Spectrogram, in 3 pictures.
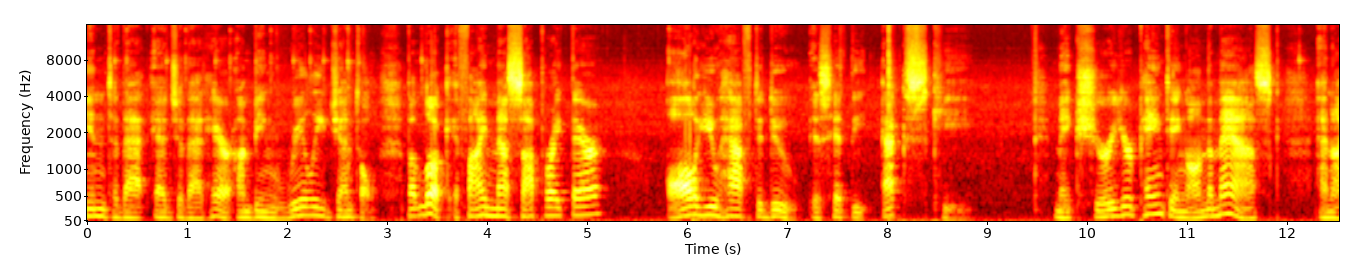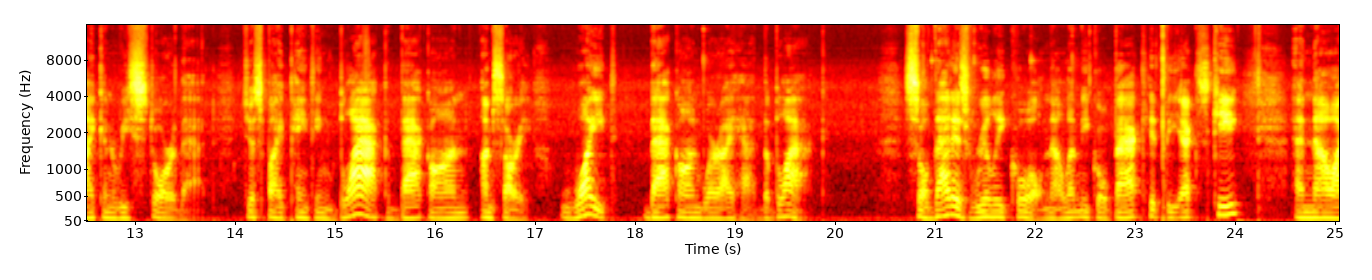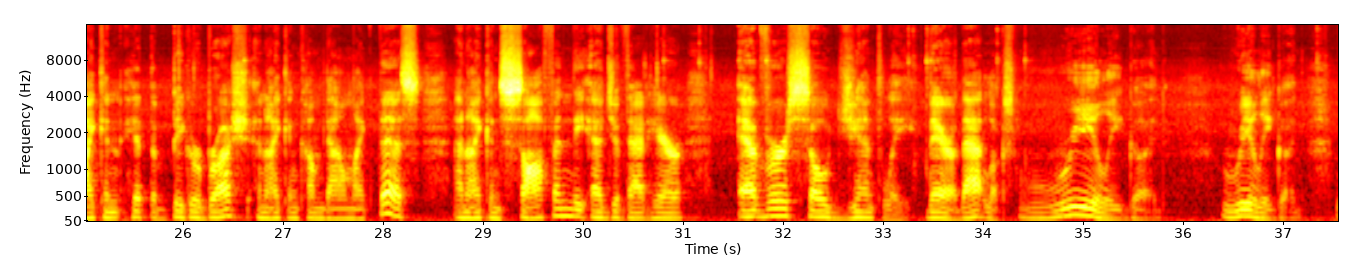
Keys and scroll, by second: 7.9 x, 23.2 x, 25.9 typing.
